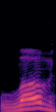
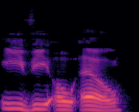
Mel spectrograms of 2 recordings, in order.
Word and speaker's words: Evol: is a song called Love Don't Lie appears to be on a project of some sort that's titled EV o l perhaps pronounced love but I'm going to say Evol um badass artwork no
